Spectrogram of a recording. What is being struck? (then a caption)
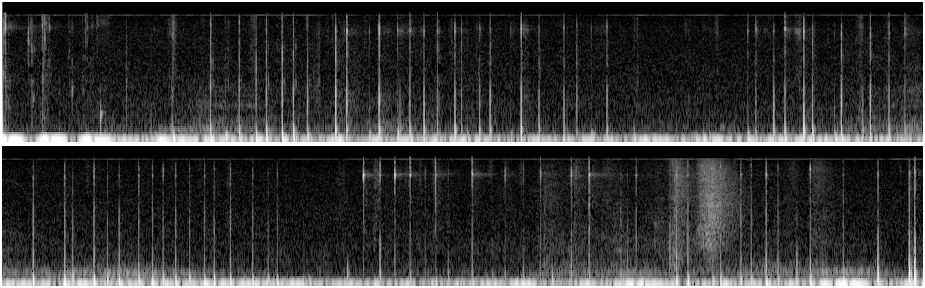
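Small glass bottle with plastic cap. A small glass bottle with a label and a blue-white plastic cap is held in the fingers and tapped quickly with the fingertips and nails. The result is a dense, fast stream of short, sharp clicks and taps with a low thump beneath them.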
